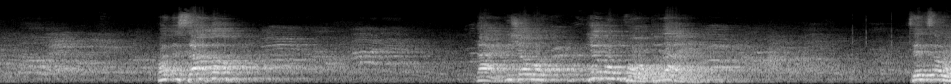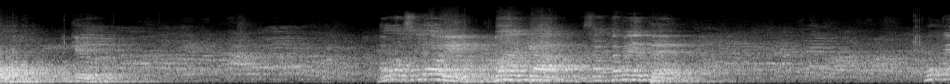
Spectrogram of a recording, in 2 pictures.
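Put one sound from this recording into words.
A middle-aged man shouts loudly through a microphone and loudspeakers, in bursts with pauses between.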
